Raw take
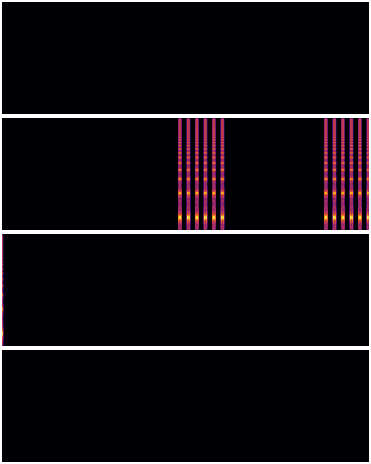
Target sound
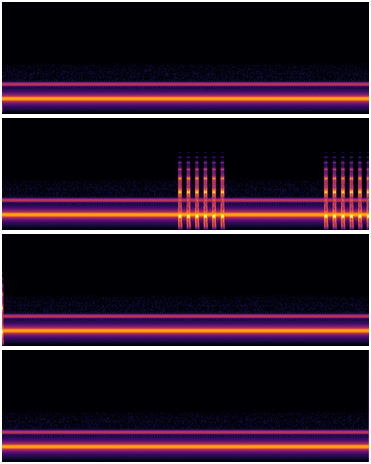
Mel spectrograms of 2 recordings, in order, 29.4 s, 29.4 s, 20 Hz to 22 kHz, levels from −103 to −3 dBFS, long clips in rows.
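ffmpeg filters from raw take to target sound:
-af "aeval=exprs='val(0)+0.0224*sin(2*PI*520*n/s)':c=same,aeval=exprs='0.251*(cos(1*acos(clip(val(0)/0.251,-1,1)))-cos(1*PI/2))+0.0447*(cos(5*acos(clip(val(0)/0.251,-1,1)))-cos(5*PI/2))+0.0126*(cos(6*acos(clip(val(0)/0.251,-1,1)))-cos(6*PI/2))+0.0158*(cos(7*acos(clip(val(0)/0.251,-1,1)))-cos(7*PI/2))':c=same,highpass=f=150:t=q:w=0.5412,highpass=f=150:t=q:w=1.307,lowpass=f=2100:t=q:w=0.5176,lowpass=f=2100:t=q:w=0.7071,lowpass=f=2100:t=q:w=1.932,afreqshift=51,volume=2.51"

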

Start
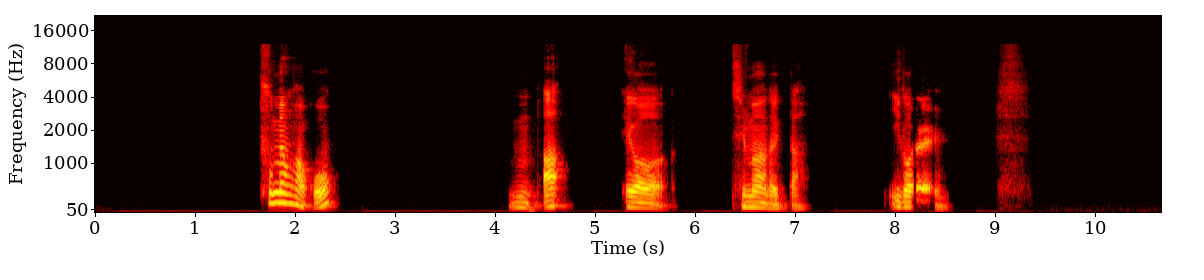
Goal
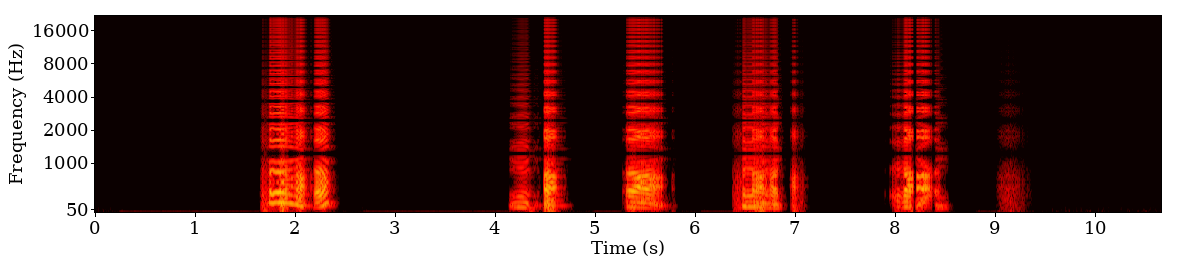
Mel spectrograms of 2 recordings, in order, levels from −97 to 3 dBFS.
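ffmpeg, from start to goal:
-filter_complex "[0:a]asettb=1/sr,asplit=3[s0][s1][s2];[s0]atrim=end=6.864[s3];[s1]atrim=start=6.86:end=8.06,asetpts=PTS-STARTPTS,afade=t=in:d=0.004:c=qsin,afade=t=out:st=1.196:d=0.004:c=qsin,bass=f=250:g=-15,treble=f=4000:g=1[s4];[s2]atrim=start=8.056[s5];[s3][s4]acrossfade=d=0.004:c1=hsin:c2=qsin[s6];[s6][s5]acrossfade=d=0.004:c1=qsin:c2=hsin,acrusher=samples=36:mix=1:aa=0.000001,volume=0.355"

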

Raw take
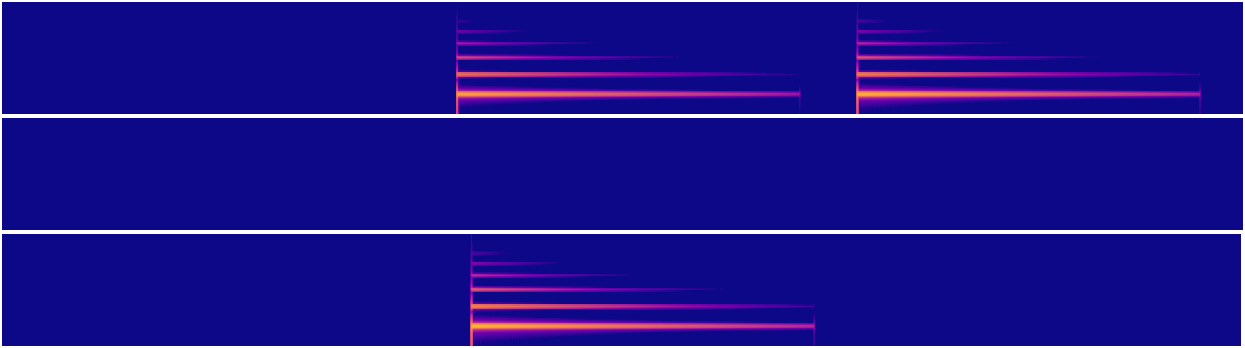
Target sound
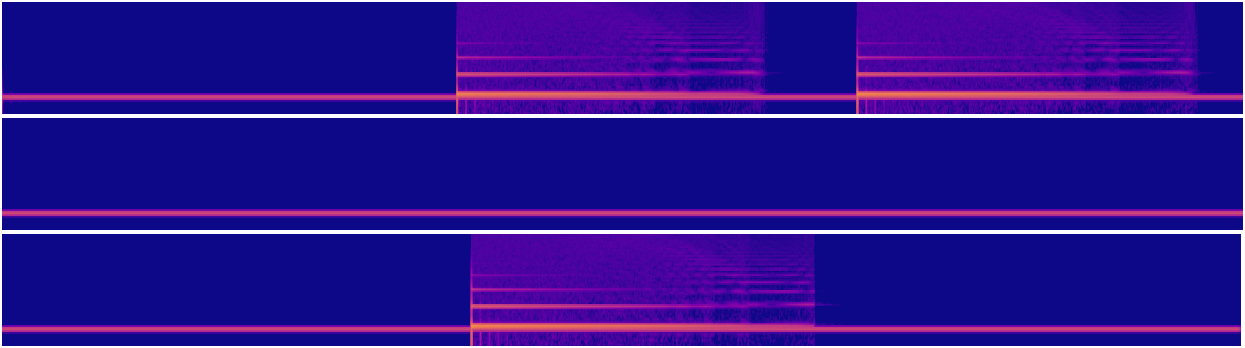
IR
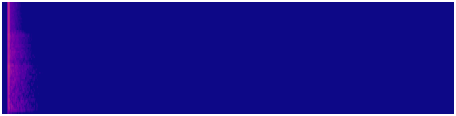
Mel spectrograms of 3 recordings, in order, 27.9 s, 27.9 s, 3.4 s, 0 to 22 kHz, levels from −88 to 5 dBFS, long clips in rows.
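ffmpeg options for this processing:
-filter_complex "[0:a]acompressor=threshold=0.0178:ratio=2.5,acrusher=bits=8:mix=0:aa=0.000001,aeval=exprs='val(0)+0.00631*sin(2*PI*510*n/s)':c=same,asplit=2[s0][s1];[s1]aecho=0:1:67|134|201|268:0.0794|0.0461|0.0267|0.0155[s2];[s0][s2]amix=inputs=2:normalize=0,volume=1.12"

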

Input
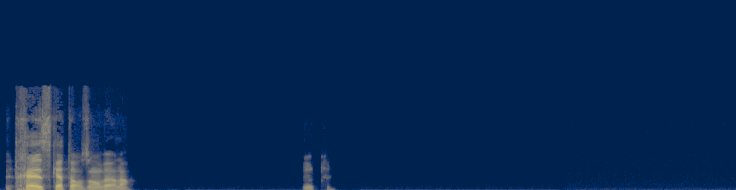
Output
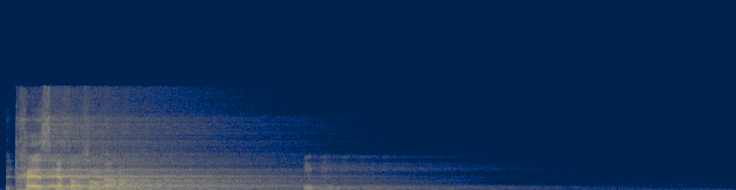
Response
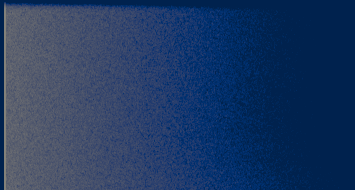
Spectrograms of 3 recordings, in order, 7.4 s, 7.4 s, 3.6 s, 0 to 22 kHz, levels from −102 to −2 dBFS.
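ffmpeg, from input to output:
-filter_complex "[0:a]aecho=1:1:198|396|594|792|990|1188|1386:0.251|0.151|0.0904|0.0543|0.0326|0.0195|0.0117[s0];[1:a]atrim=start_sample=2205[s1];[s0][s1]afir=irnorm=-1:irlink=0,volume=0.708"

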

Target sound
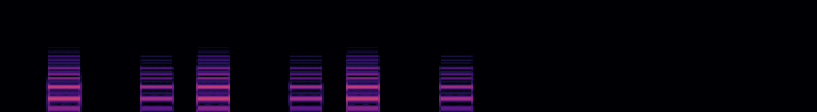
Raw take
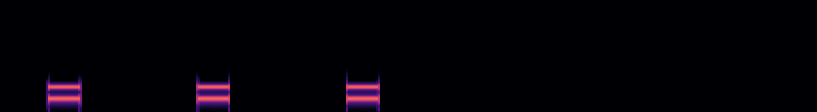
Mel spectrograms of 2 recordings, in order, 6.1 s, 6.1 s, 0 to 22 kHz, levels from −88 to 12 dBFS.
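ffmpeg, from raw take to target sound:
-af "alimiter=level_in=1.12:limit=0.0631:level=0:latency=1:release=23,volume=0.891,asoftclip=type=tanh:threshold=0.0266,aecho=1:1:694:0.355,volume=1.19"

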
